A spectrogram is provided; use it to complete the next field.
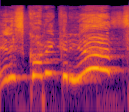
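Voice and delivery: put-on shout. Recounting a movie scene, retelling a character's shout. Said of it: "que o cara grita".

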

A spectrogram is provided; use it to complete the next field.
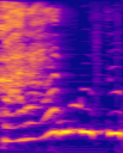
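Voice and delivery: very high-pitched, frantic, desperate panicked cry. Retelling a panicked reaction on hearing someone is coming over: imitating his own desperate panic.

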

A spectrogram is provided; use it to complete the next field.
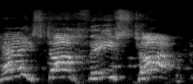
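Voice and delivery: very high, slow, drawn-out yell. Describing how bystanders react to a thief: imitating people yelling. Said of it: "they see it and they're like".

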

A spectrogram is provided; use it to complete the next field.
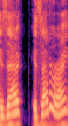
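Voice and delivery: high, mock-innocent tone.

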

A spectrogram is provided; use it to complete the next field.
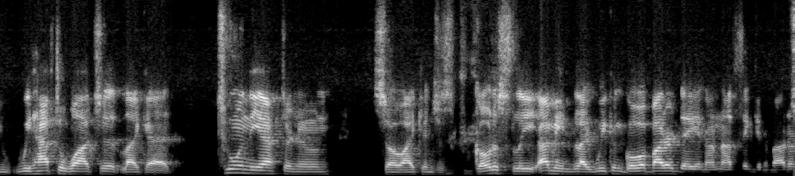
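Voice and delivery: ordinary delivery

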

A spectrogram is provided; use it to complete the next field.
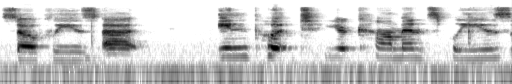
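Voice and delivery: put-on nerdy character voice. A host wrapping up with the audience, in a nerd voice. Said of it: "that was like a nerd voice".

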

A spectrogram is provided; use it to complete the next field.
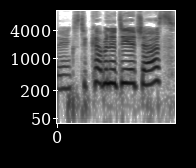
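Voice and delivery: very loud, drawn-out, sarcastic mocking tone. After being cut off, thanking Kevin at DHS, sarcastic.

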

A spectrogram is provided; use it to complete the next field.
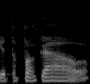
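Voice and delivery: fake spooky movie-style scary voice. Contrasting a movie line with a made-up version: put-on scary voice. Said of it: "a scary voice being like".

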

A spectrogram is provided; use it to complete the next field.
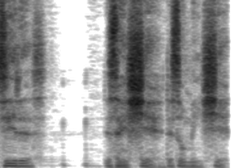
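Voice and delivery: soft, put-on Louisiana Southern accent. Retelling how a man brushed off his loss, the speaker imitates his Louisiana accent.

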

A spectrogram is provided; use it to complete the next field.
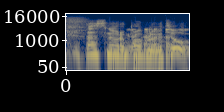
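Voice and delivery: high, loud, bright forced laughing.

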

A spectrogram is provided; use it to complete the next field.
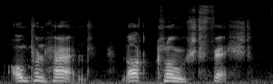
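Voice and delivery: put-on Scottish actor voice. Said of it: "the way that I always do Sean Connery stuff".

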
